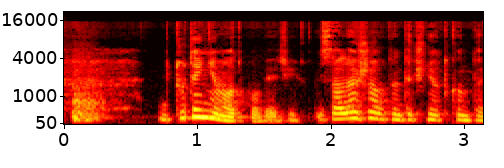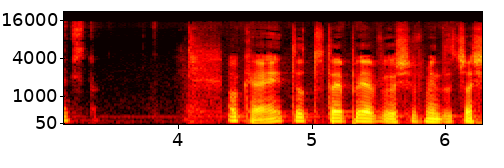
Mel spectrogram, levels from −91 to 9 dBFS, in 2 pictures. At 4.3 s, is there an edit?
yes; 1 cut; at 4.3 s

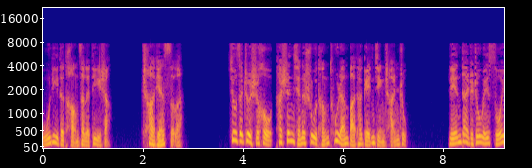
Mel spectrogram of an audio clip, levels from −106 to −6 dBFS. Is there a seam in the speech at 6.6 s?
yes; 2 cuts; at 1.9 s, 6.6 s

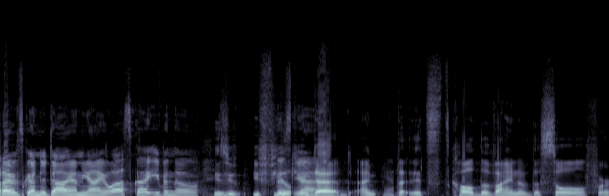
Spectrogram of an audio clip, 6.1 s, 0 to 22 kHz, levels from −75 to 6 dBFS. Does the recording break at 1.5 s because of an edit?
no; 2 cuts; at 2.9 s, 3.9 s

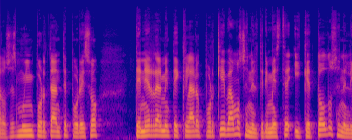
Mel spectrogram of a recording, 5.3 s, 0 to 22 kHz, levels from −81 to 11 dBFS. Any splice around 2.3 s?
no; 0 cuts

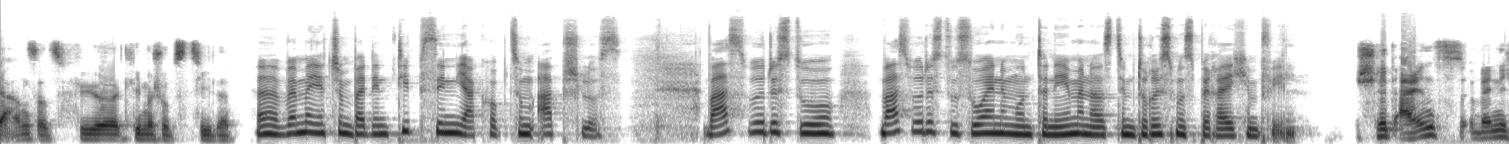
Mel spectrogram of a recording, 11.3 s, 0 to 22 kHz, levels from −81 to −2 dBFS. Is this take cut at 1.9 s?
yes; 2 cuts; at 1.9 s, 5.3 s

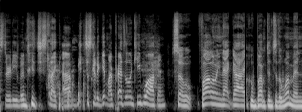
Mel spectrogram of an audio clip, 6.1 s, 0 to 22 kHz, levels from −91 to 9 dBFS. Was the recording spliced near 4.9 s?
yes; 2 cuts; at 3.3 s, 4.9 s

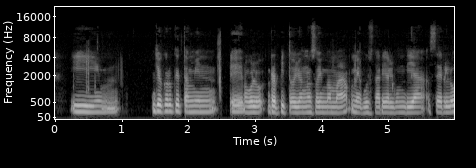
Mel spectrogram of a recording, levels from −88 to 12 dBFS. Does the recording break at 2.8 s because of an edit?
yes; 1 cut; at 2.8 s

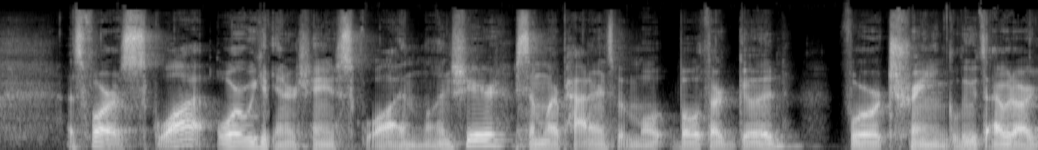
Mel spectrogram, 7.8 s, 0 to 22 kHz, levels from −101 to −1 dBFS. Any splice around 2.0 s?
yes; 2 cuts; at 2.0 s, 3.9 s

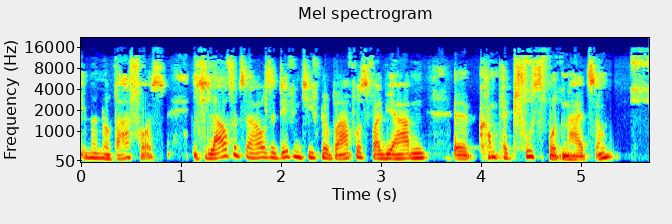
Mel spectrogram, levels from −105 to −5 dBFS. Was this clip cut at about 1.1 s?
no; 1 cut; at 3.7 s

